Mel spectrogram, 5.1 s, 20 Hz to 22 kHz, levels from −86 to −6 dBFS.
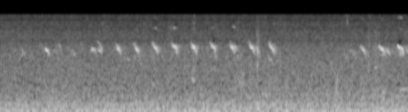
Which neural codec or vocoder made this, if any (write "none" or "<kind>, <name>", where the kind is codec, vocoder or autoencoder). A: none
